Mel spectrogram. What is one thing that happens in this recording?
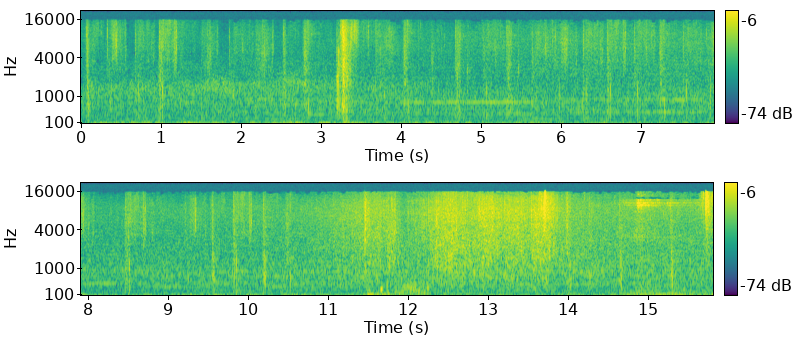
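Footsteps crunch on rock and gravel.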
